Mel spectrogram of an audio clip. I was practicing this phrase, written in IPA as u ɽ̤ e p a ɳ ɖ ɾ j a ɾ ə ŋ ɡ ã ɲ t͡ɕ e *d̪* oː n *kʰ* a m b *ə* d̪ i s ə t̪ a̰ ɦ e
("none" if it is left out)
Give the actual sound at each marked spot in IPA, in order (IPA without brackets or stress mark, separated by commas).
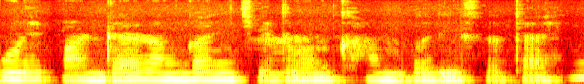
d̪, kʰ, ə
